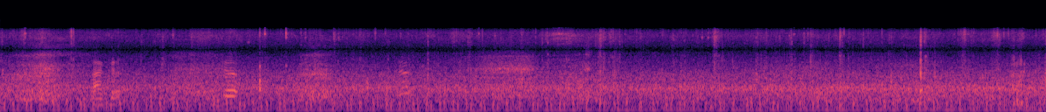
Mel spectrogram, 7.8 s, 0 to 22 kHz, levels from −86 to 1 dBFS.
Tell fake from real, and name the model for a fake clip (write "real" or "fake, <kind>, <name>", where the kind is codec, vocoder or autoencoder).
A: real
